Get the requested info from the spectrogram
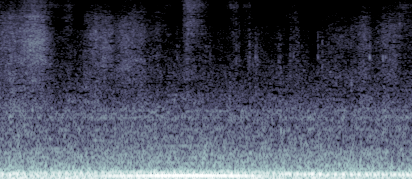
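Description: Steady low rumble of a car heard from inside the cabin while it drives, swelling slightly about halfway through.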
